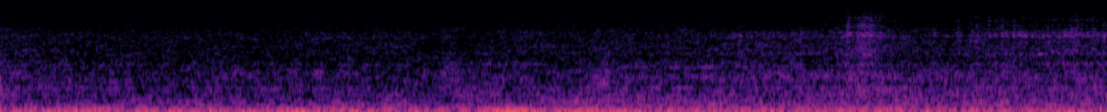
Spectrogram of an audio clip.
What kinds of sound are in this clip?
engine of unclear size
